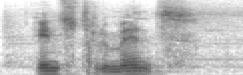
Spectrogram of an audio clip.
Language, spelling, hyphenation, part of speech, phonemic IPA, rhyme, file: Dutch, instrument, in‧stru‧ment, noun, /ˌɪn.stryˈmɛnt/, -ɛnt, Nl-instrument.ogg
- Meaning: 1. instrument 2. musical instrument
